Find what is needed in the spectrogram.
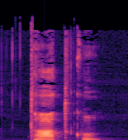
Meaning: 1. diminutive of та́то (táto, “dad”) 2. endearing form of та́то (táto, “dad”)
- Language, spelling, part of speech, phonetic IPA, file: Ukrainian, татко, noun, [ˈtatkɔ], Uk-татко.ogg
